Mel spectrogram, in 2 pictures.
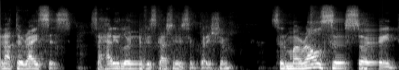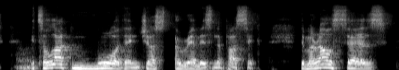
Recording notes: This shiur take place over Zoom on Motzei Shabbos.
